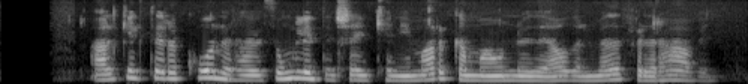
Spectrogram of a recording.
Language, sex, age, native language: Icelandic, female, 50-59, Icelandic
